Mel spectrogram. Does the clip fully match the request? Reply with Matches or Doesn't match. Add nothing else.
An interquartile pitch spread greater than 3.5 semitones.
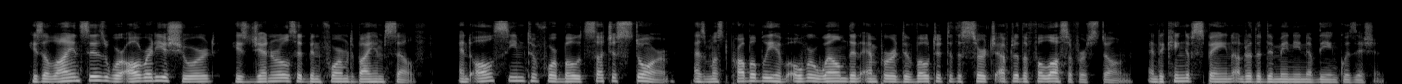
Doesn't match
